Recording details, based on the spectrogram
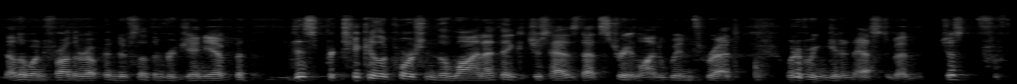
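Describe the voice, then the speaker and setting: A man's voice: low voice, fast talker, sharp tone, breathy edge. A man working as a TV meteorologist, giving live severe weather commentary in a conversational, explanatory way.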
